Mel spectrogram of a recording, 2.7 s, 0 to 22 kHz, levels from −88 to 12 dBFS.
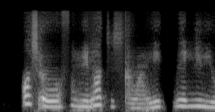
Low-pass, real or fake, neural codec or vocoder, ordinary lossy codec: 14.4 kHz; fake; codec, 44.1 kHz, 0.9 kbps, DAC; none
